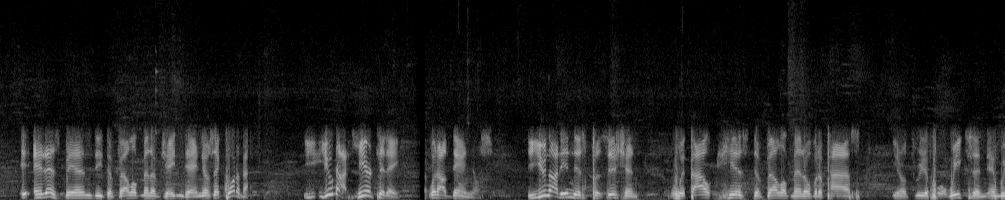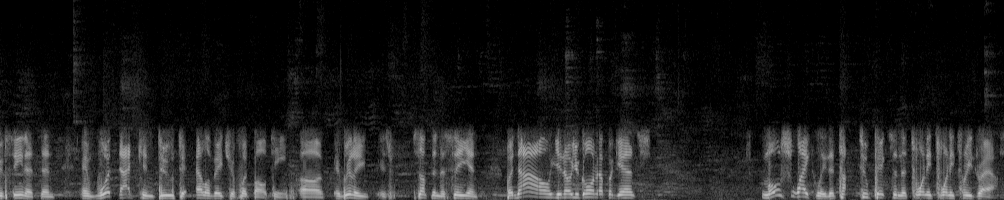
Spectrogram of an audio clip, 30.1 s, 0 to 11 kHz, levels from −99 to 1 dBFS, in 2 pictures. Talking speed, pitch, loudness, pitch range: 155 wpm, 150 Hz, -33 LUFS, 130-195 Hz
